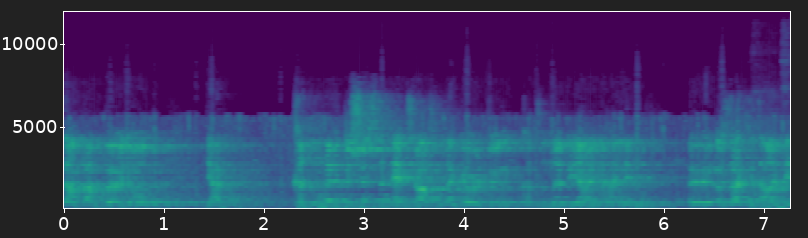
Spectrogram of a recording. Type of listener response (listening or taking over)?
listening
